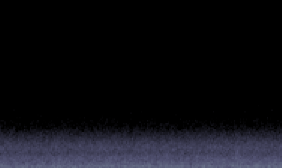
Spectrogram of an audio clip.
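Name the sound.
river water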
